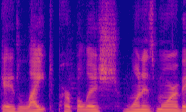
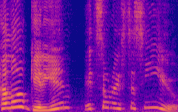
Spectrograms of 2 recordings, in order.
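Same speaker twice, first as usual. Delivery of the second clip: very high, loud little mouse voice; 5 dB louder than usual. Voicing a little mouse man who runs up to Gideon in a bar: voicing Skiver, a little mouse man. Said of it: "a little mouse man named Skiver sort of run up to you and just say".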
